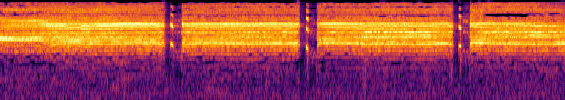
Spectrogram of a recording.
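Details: Streaked weaver giving its 'mbeset' song, a buzzy style used as tutor material for young weavers: long harsh sizzling buzz broken by three very short pauses roughly once a second, steady and loud throughout.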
